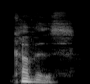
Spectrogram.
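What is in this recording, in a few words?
"covers", Australian English; pronunciations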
